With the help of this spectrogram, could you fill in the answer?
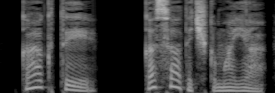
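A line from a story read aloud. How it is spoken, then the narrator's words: Tender question. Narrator (Russian): Спросил он так ласково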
